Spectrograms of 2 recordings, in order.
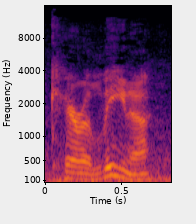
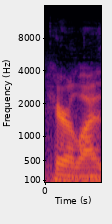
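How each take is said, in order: First: It is pronounced with a Spanish accent. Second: It is pronounced with an American accent. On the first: The speaker calls it right. "or Carolina" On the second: The speaker calls it wrong. "is how you would pronounce it in the U S"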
